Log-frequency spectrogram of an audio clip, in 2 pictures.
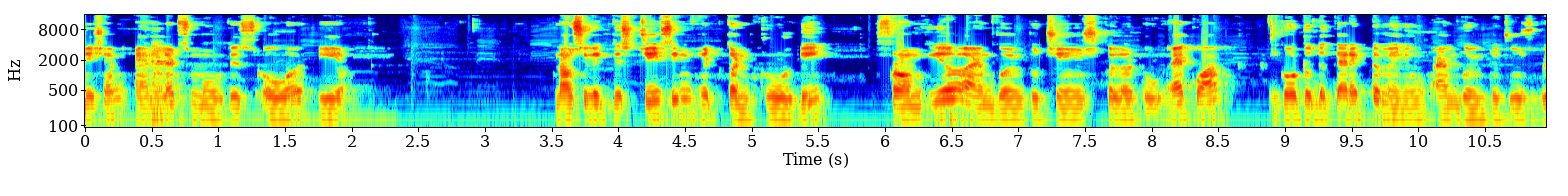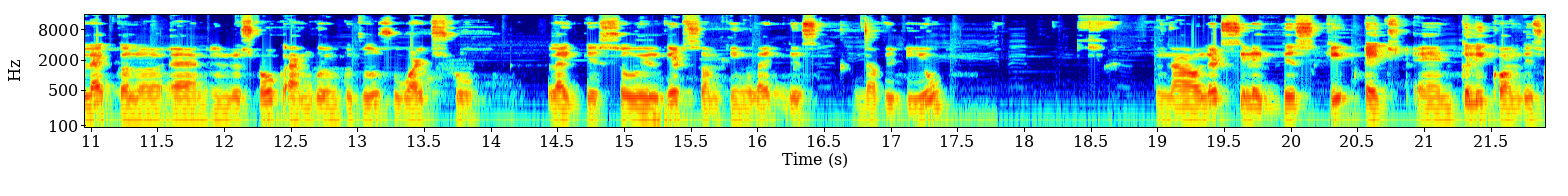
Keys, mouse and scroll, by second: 4.8 ctrl+d, 6.0 click, 15.7 click, 16.4 u, 20.1-21.9 drag.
